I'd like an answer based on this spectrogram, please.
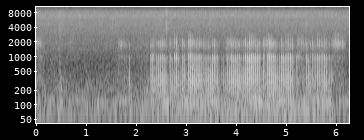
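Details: A rescued calico kitten named Kii, female and born in late April, snuggles affectionately on her owner's feet on a sweltering night. After about two seconds of near quiet, a steady, loud, throbbing purr sets in and continues to the end.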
